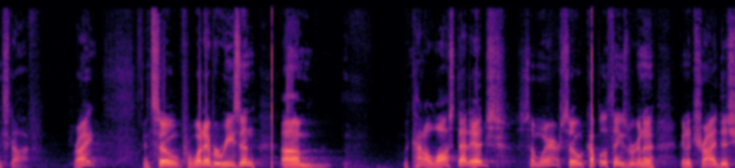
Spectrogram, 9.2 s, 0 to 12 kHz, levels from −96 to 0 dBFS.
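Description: A speech recording carrying a file header played as audio. Sharp, loud clicks land at 3.40 s and 7.40 s. Each one is very brief. They fall exactly 4.0 s apart, which matches the length of the pieces the audio was built from. Each piece kept its WAV header when the pieces were joined. Those header bytes were then read as sample values. The result is a hard snap at the start of a piece, regardless of the speech around it.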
